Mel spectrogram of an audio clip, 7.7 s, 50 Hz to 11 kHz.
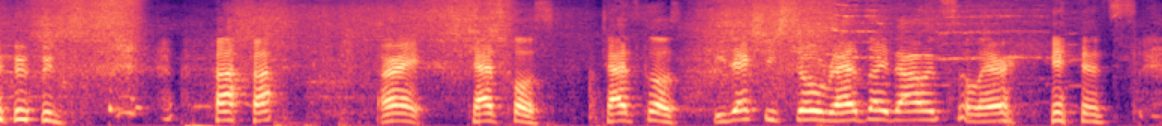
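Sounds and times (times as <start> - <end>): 
people laughing: 0.0 - 2.0, 6.2 - 7.7
air rushing out of a huge released balloon in a balloon contest: 0.0 - 7.3
speech: 0.0 - 7.7.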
